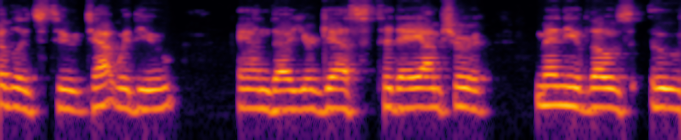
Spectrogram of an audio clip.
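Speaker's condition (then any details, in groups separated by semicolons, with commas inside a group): ALS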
